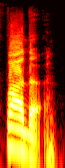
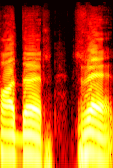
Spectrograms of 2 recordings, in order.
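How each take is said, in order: First: The word ends on a vowel sound. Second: The word ends with an audible r sound. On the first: The speaker calls it right. "अंत में ए की ध्वनि दे रहा है" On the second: The speaker calls it wrong. "अपन बोलते हैं फादर रे, लेकिन ये गलत है"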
